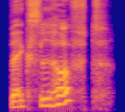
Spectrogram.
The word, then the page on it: wechselhàft: Bas Rhin; Strasbourg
